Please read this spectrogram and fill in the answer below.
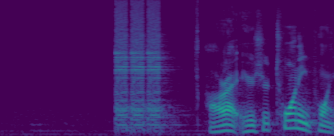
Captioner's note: buzzer sounds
